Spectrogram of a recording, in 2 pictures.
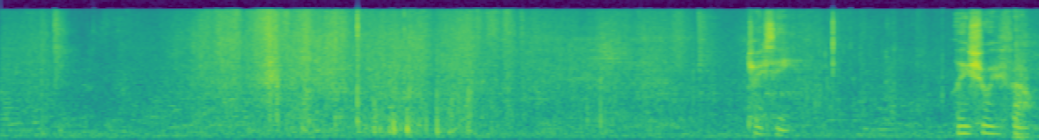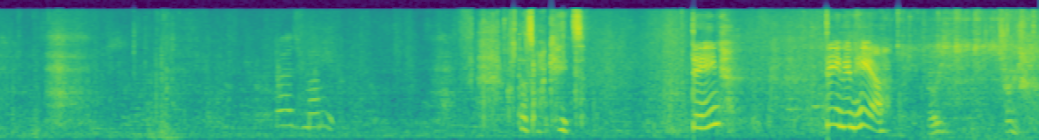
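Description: A woman speaks firmly, close by.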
